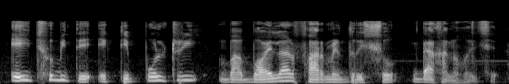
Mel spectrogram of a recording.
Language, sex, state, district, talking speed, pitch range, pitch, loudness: Bengali, male, West Bengal, Cooch Behar, 130 wpm, 115-180 Hz, 130 Hz, -19 LUFS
